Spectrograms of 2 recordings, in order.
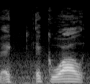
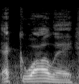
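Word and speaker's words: Ekuale: Byron Cowart, Daniel Ukiali, I can't even pronounce his name. Ekwali, there it is, Ekwali.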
